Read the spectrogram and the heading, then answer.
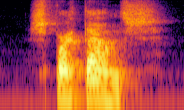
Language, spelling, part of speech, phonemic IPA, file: Dutch, Spartaans, adjective, /spɑrˈtans/, Nl-Spartaans.ogg
- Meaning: 1. Spartan 2. spartan (austere and manly)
